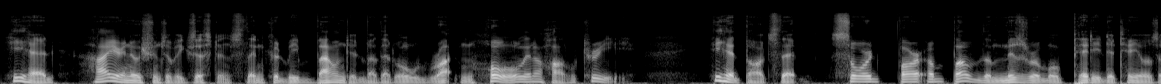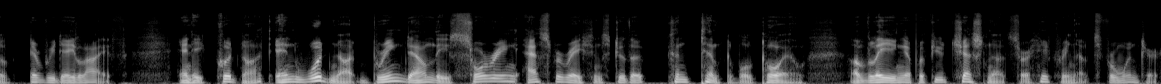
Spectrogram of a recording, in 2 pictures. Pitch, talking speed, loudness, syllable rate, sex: 95 Hz, 160 wpm, -21 LUFS, 4.6 syllables/s, male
